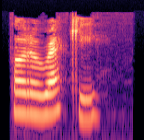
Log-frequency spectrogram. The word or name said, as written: photorecce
